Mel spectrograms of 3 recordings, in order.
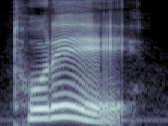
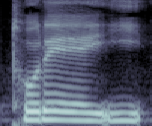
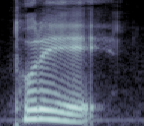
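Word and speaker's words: Tore (トレー): Dann das Tablett, Tore oder Torei. Also man kann es mit I schreiben oder auch eine Verlängerung, Strich statt dem I. Tore. Die Aussprache ist trotzdem das gleiche. Tore.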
